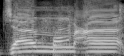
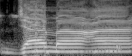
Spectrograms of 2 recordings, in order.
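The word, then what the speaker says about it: جَمْعًا: Di sini jam'a, jangan jama'a.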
